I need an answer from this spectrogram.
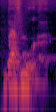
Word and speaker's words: Bavmorda: In what 1980s fantasy film will you find an evil sorceress named Bavmorda? How'd I do on that pronunciation? Because I was You were like 90% there. Bavmorda.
